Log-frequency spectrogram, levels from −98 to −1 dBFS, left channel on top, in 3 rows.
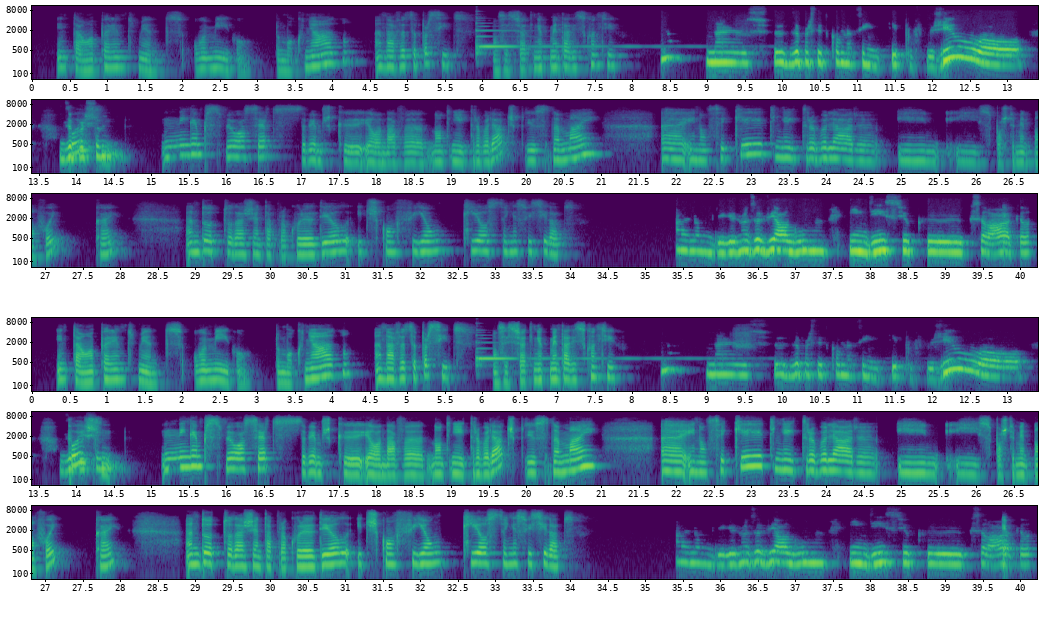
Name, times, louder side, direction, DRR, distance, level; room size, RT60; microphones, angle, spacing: voice 1, 0.3-2.9 3.3-4.3 4.6-5.8 6.1-7.8 13.6-14.5 15.1-24.7 25.0-27.2 27.7-27.9 28.2-32.3 32.6-34.0 39.8-39.9, right 6 dB, 65° right, 0.3 m, -31 dB
Harp, 5.9-8.4, right 3 dB, 10° left, 0.6 m, -37 dB
voice 2, 9.0-13.2 13.8-14.6 35.4-40.1, left 5 dB, 55° left, 0.4 m, -27 dB
9.2 x 4.6 x 4.2 m
head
